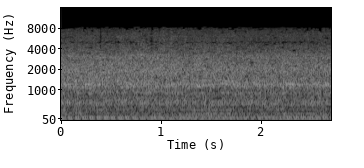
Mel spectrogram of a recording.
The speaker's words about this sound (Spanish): ¿Qué es eso? Un tractor.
